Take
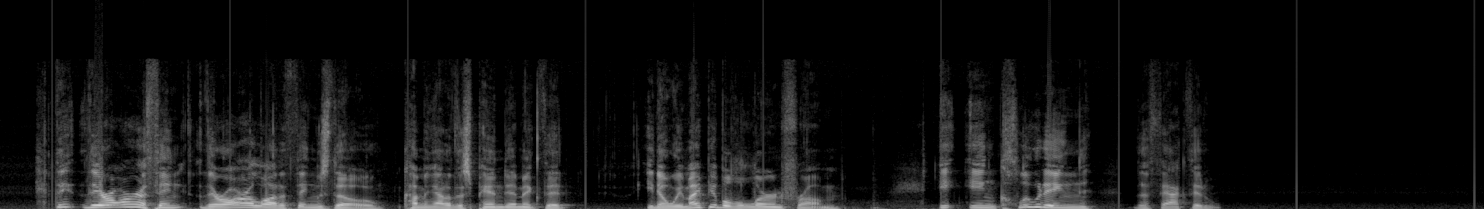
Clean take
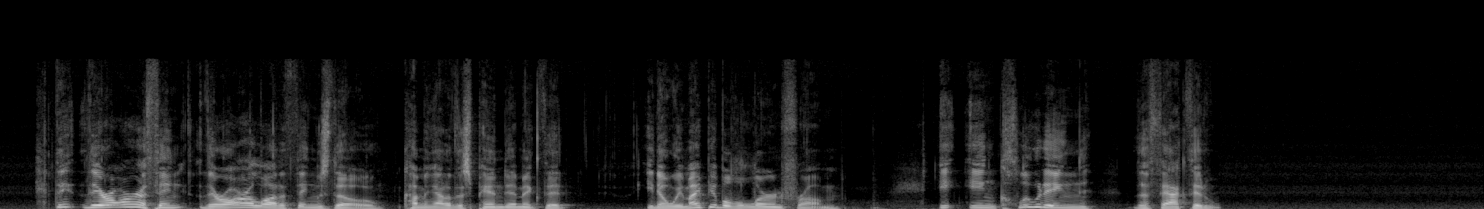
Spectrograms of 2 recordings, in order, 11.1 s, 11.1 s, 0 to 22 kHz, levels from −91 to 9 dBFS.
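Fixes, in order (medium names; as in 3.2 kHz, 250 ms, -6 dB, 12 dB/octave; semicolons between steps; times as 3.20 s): clip repair -12 dBFS; de-click; gain correction +8.5 dB, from 8.44 s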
